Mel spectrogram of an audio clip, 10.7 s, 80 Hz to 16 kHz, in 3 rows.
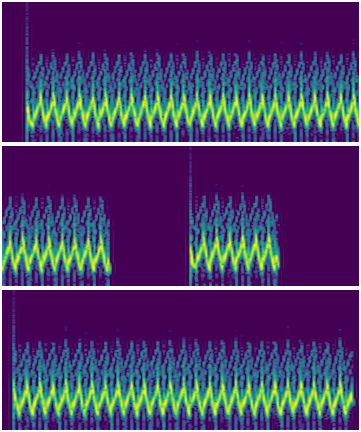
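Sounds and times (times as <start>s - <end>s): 
laser alarm: 0.2s - 4.7s, 5.4s - 6.4s, 7.2s - 10.7s.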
